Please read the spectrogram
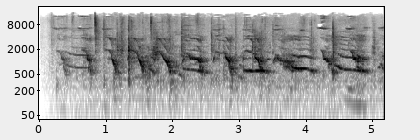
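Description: Boerboel puppies whining: a rapid run of short, high whines, each falling in pitch, some overlapping.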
